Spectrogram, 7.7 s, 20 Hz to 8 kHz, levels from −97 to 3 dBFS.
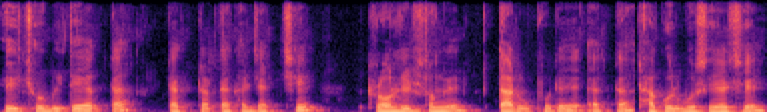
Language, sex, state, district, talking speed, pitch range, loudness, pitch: Bengali, male, West Bengal, Purulia, 110 wpm, 140-170 Hz, -19 LUFS, 155 Hz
